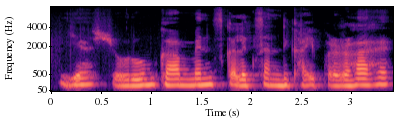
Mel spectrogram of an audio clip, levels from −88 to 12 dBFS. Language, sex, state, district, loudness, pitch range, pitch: Hindi, male, Chhattisgarh, Bastar, -17 LUFS, 160-175 Hz, 170 Hz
